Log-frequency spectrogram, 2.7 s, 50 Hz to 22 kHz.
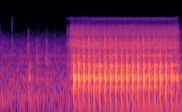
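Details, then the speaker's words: Makita DHP481Z (XPH07) combi drill, new unit: hammer action stays engaged in drill and driver modes, rapid even hammering about ten blows a second under pressure with motor whine; mode collar makes no difference, likely factory defect, unit swapped. "so if i put it in i just put pressure on it you can heat a hammer there I switch modes it doesn't stop"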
